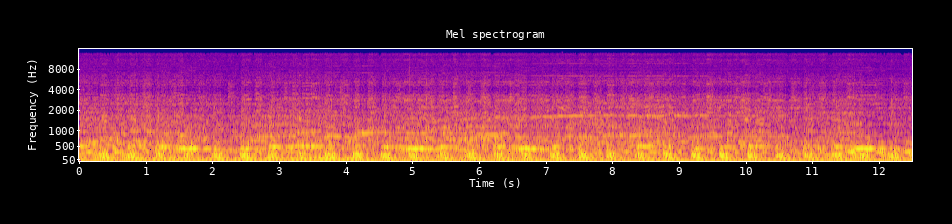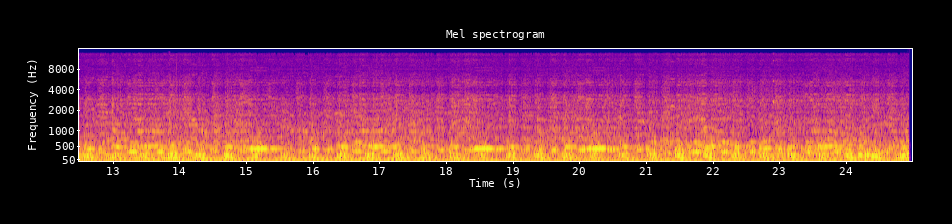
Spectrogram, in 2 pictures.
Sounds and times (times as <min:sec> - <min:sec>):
Music: 0:00.0 - 0:24.9.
